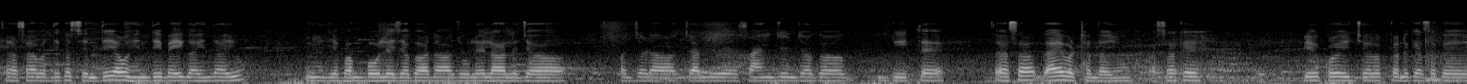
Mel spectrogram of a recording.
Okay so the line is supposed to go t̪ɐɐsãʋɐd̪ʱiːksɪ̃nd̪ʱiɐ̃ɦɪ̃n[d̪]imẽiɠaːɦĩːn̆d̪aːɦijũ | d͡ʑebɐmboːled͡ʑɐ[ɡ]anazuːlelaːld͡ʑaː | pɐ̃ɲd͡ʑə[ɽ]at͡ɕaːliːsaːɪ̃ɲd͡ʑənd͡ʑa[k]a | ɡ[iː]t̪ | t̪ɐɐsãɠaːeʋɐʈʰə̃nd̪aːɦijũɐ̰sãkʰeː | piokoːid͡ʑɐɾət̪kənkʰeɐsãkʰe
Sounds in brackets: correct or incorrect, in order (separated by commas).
correct, correct, correct, incorrect, correct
